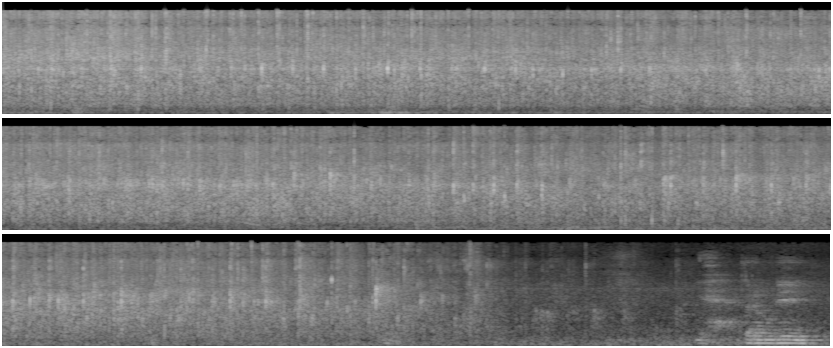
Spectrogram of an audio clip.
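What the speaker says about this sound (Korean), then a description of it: "이 시간 성의 차기할 때 여러분 다 같이 박수로서 환영해 주시면 감사하겠습니다" Congregation in a church applauding during an ordination service for elders and deacons, long steady clapping from many hands that carries on for about twenty seconds, then stops abruptly into quieter room sound and a brief voice.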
